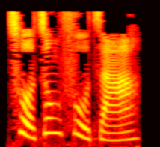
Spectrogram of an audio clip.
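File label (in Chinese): "错综复杂", Mandarin Chinese; hsk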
